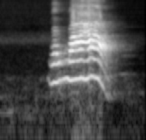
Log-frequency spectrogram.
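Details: Talking parrot said to say "mummy" in Hindi: a single loud, nasal, harmonic-rich utterance lasting about half a second that rises slightly, then falls at the end. No other clear sounds.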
